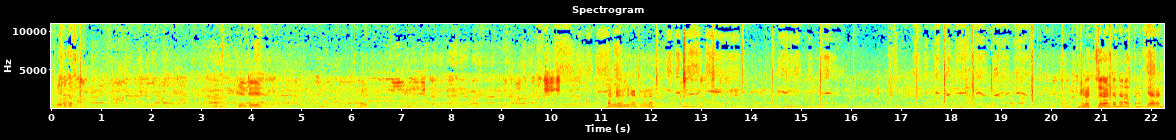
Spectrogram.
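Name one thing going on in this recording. A crowd of people chatters in the open air.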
